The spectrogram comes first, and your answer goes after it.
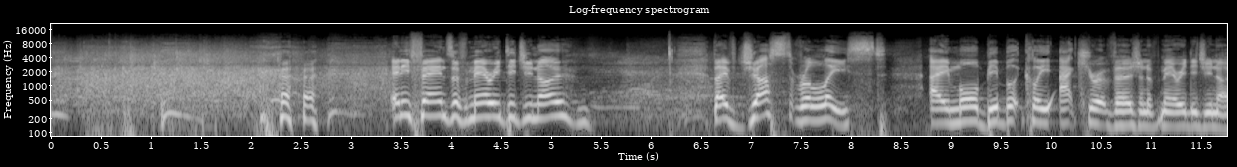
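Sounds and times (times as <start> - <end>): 
laughter: 0.0 - 3.8, 5.1 - 7.7
audience applause: 0.0 - 4.5
speech: 2.3 - 5.5, 6.6 - 11.7.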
